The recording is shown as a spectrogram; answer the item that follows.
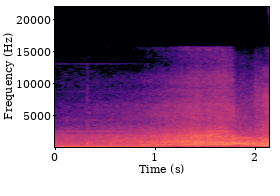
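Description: Maserati Quattroporte V8 driving past on a wet road. Engine rumble in the first second gives way to a swell of tyre hiss on the wet tarmac, loudest about one and a half seconds in.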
